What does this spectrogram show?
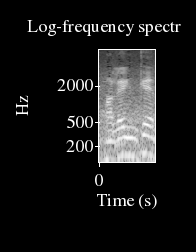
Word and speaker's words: Palenque: ako ngayon sa palengke no pronounce po ito as palengke no parang market so katabi po siya ng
